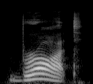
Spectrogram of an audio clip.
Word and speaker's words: brought: is the same bring brought brought by bought bought catch caught caught fight fought fought seek sought sought teach taught taught think thought thought remember that the G is silent in these verbs verbs with three different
